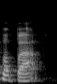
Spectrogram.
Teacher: en la palabra papá la última sílaba es la que lleva la fuerza de voz la intensidad · la última sílaba, pa, es la que recibe el suprasegmento acento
